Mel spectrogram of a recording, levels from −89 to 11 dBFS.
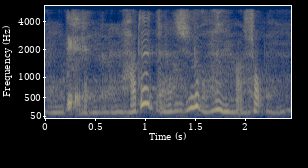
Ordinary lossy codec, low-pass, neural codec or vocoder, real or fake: none; 5.4 kHz; autoencoder, 22.05 kHz, a latent of 192 numbers a frame, VITS, trained on one speaker; fake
